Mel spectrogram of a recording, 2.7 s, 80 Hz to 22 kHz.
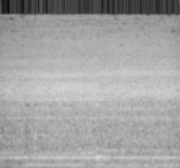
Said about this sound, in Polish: To jest dokładnie drukarka 3D. No w tym momencie drukujemy uszczelki do samochodu. Materiałów jest coraz większa gama, od najzwyklejszych tworzyw przez kompozyty drewna, metalu, szklane, gumowe, tak jak w tym przypadku.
